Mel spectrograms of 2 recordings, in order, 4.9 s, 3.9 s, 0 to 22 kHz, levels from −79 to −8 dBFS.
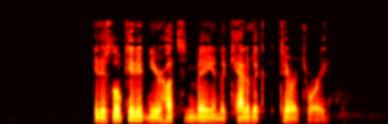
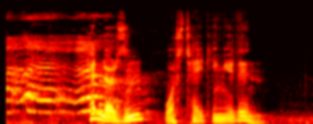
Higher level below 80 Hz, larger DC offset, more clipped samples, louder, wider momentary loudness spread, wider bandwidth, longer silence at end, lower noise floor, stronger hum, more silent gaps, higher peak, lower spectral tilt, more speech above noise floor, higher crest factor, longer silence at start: second, -68 dBFS vs -50 dBFS; neither; neither; first, -22 LUFS vs -25 LUFS; first, 14 LU vs 11 LU; second, 11.5 kHz vs 16 kHz; first, 0.8 s vs 0.05 s; first, -76 dBFS vs -50 dBFS; neither; neither; first, -2 dBFS vs -6 dBFS; about the same, -5 dB/octave vs -5.5 dB/octave; first, 54 dB vs 27 dB; about the same, 22 dB vs 20 dB; first, 1.2 s vs 0.1 s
